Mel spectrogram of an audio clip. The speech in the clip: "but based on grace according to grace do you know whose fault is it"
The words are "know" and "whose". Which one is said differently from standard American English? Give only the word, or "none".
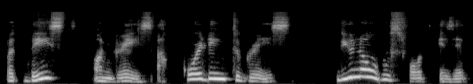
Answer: whose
